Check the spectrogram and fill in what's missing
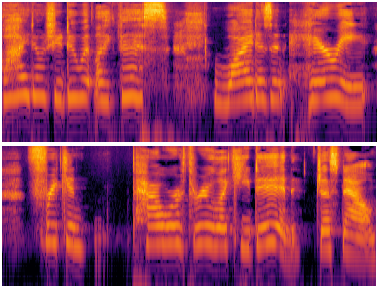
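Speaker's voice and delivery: high-pitched screaming yell. Retelling watching the team dances at home: retelling own screaming at TV. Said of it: "screaming at the T V".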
